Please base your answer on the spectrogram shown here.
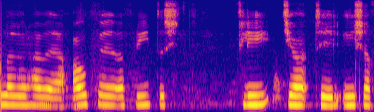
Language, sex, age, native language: Icelandic, female, 13, Icelandic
